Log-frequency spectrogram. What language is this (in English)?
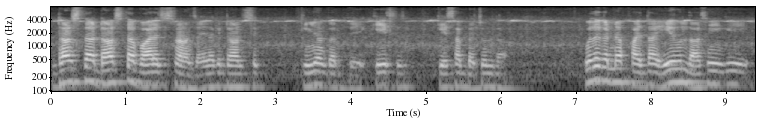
Dogri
